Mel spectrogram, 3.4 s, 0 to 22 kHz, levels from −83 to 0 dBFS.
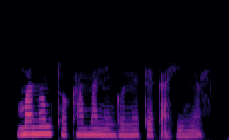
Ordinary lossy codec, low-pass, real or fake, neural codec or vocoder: none; 3.6 kHz; real; none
